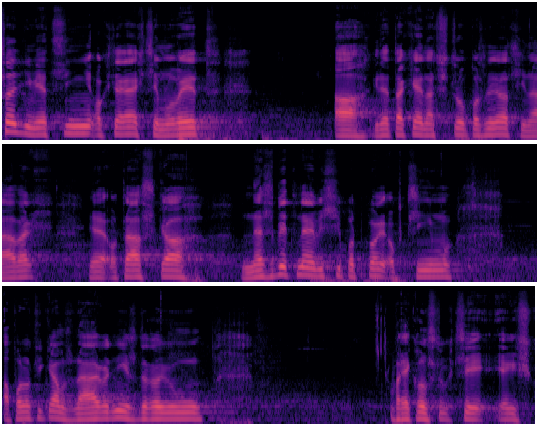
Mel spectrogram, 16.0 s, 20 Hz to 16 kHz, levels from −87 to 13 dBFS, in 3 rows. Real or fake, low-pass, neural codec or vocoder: real; 14.4 kHz; none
